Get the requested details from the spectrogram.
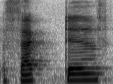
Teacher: you might hear it sounding a little more like a D than a T. We use a flap here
